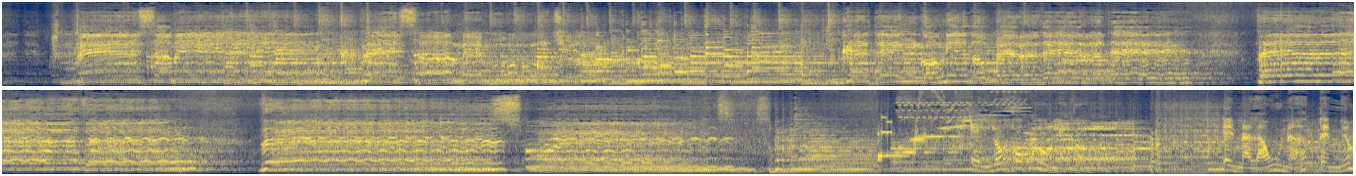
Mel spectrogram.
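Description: A bolero song recording plays throughout, a wavering sung melody over full, steady instrumental accompaniment, loud and continuous with two brief dips partway through.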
